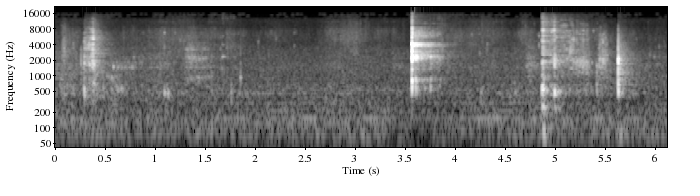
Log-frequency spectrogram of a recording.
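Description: A metal serving spoon scraping and clinking against a stainless skillet and a ceramic bowl as food is served. There is a soft scrape near the start, one sharp ringing clink a little past halfway, and a few lighter knocks near the end.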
